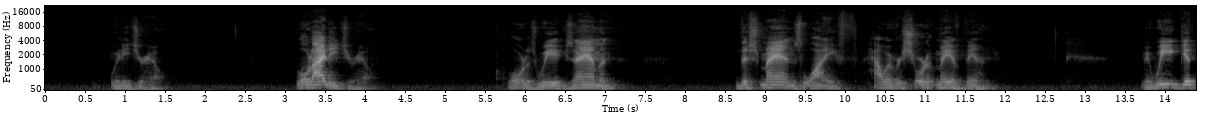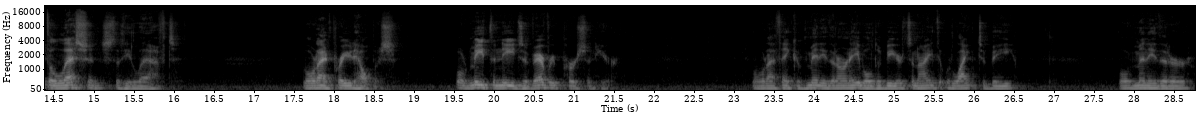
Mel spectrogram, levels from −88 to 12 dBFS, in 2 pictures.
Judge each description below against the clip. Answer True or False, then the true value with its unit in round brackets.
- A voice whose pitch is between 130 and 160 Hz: False (110 Hz)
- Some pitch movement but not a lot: False (2.3 semitones)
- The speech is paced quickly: False (135 wpm)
